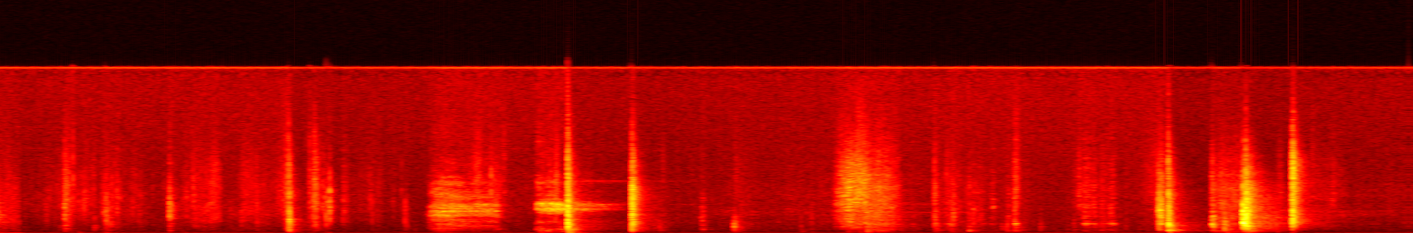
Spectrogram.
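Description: Paper files and folders being handled at wooden pigeonhole shelves: short rustles of paper and a series of knocks and thuds as files are pulled out and set down, the sharpest near the end.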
